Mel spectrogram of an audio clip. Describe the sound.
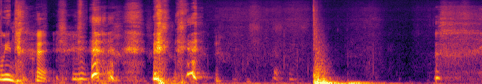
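A single heavy door slam lands with a loud, booming thud and a short low rumble, following a stretch of people talking and laughing, then near silence.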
